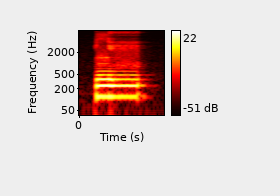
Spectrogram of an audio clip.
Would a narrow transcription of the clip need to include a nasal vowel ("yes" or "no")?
no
